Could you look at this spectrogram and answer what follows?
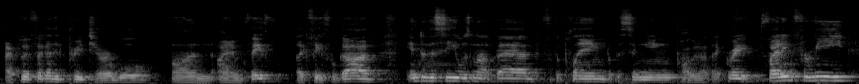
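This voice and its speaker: A man chatting casually and unscripted as an amateur guitarist, halting and self-critical as he thinks aloud. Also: medium pitch, animated. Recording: roomy, distant mic, loud guitar. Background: acoustic guitar playing.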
